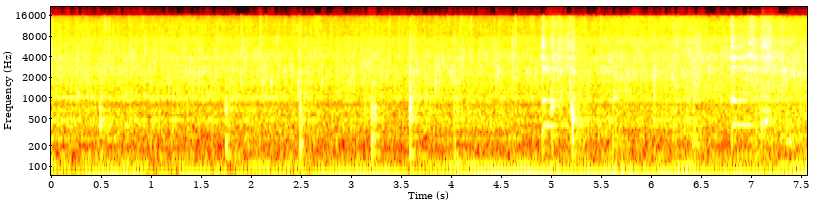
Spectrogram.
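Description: Curry leaves, onions and green chillies fry on high heat in a pan for mixed vegetable rice, a loud continuous sizzle with a steady series of spoon scrapes and taps as they are stirred.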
